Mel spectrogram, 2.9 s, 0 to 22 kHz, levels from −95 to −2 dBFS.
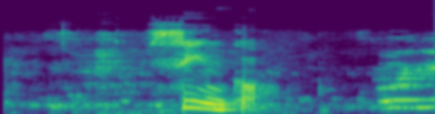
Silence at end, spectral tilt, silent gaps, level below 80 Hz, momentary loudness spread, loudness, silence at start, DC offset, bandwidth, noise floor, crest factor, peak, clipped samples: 0 s; -3 dB/octave; none; -54 dBFS; 21 LU; -14 LUFS; 0.2 s; under 0.1%; 10 kHz; -46 dBFS; 18 dB; -2 dBFS; under 0.1%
